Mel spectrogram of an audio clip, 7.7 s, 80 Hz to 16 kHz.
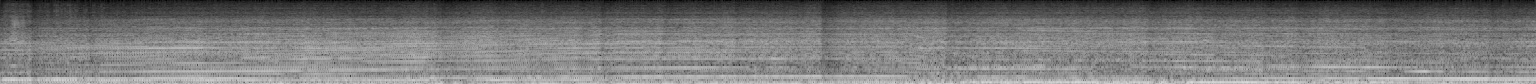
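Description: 2013 Kawasaki ZX-6R's inline-four engine running hard on track, heard from on board. The revs climb slowly through the first half, then fall off gradually through the second.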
